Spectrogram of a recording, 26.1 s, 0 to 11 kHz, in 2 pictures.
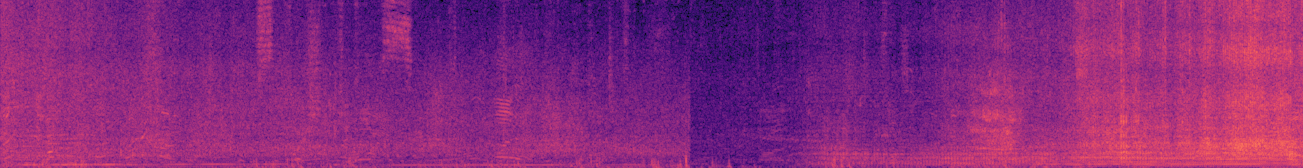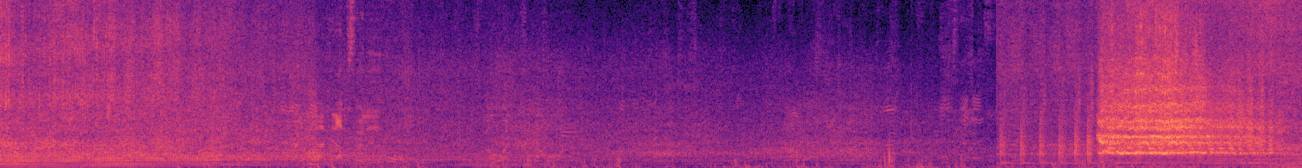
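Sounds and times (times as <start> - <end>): drag racing cars accelerating: 0.0 - 6.9, 8.0 - 22.1, 23.0 - 26.0.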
